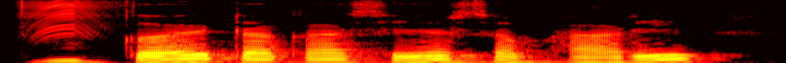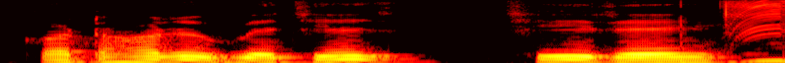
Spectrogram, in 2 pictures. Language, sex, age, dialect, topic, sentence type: Maithili, male, 18-24, Bajjika, agriculture, statement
